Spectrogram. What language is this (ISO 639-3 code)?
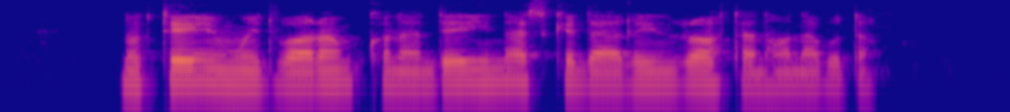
fas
